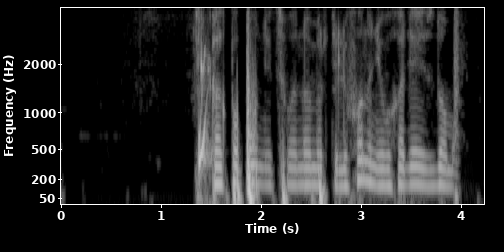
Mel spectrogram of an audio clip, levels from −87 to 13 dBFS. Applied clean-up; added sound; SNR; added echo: classical method spectral subtraction.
